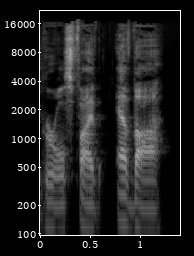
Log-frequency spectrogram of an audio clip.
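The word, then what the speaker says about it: Girls5eva: Did I say that right? Girls Five ever. I think I think that's that's pretty good.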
